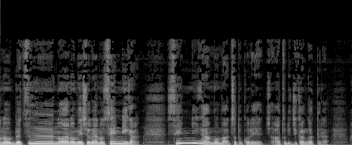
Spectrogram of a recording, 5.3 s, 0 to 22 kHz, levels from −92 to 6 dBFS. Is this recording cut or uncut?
uncut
